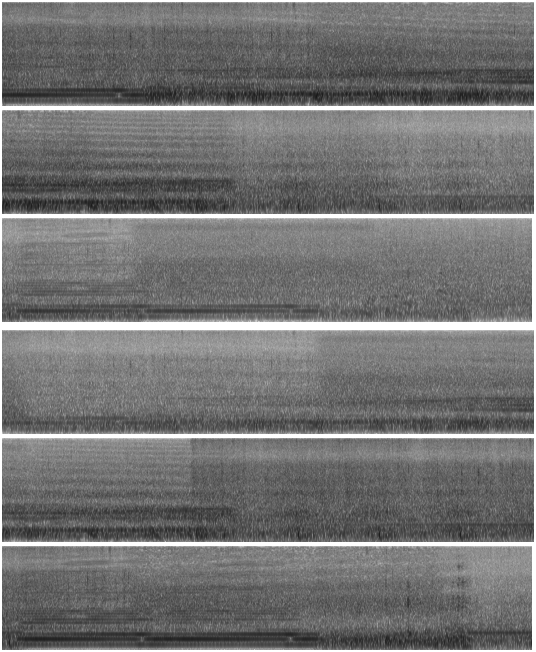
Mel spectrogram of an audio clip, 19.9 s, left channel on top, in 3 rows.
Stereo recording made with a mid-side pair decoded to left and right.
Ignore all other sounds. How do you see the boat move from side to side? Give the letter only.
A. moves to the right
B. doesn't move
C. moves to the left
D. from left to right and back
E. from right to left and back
A.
